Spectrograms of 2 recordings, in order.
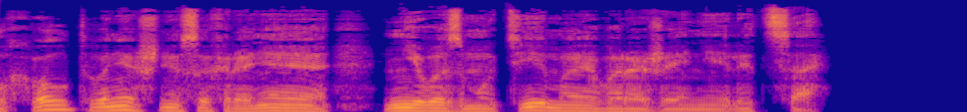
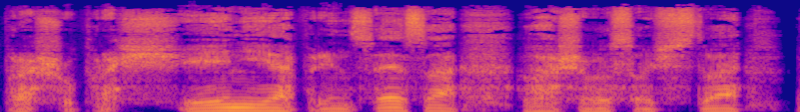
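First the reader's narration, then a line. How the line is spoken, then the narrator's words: Muttering. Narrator (Russian): пробормотал Вакир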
